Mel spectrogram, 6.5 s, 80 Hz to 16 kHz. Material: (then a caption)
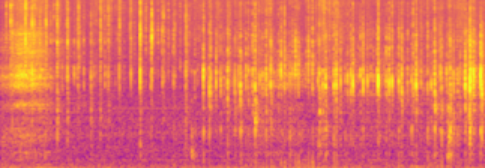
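Cardboard. A medium-sized, solid pink hardcover book with paper/cardboard boards and a glossy cover is held in one hand and rapidly tapped with fingernails and fingertips on its cover and spine. It produces a quiet, continuous stream of quick, dry, bright clicks with almost no ring, centered around 2.5 kHz, over a soft low rumble.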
